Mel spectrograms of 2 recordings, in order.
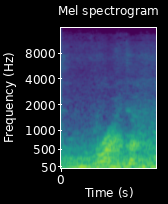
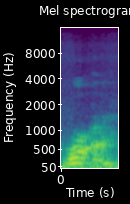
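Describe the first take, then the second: First: It is said with an American English accent. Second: It is said with a British English accent. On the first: "as opposed to like American English" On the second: "English English"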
